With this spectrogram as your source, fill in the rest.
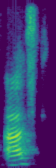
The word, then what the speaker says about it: asked: And then we have asked, asked, and asked, right? Notice that my pronunciation ends in T.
